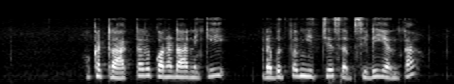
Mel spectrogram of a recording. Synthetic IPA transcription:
ɔkɐʈɾaːk̚ʈɐɾkɔnɐɽaːniki | pɾɐbʱut̪ʋɐmit͡ʃːeːsɐbsiɖiːɐnt̪ɐ

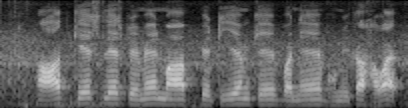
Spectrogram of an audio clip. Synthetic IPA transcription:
aːd͡ʒkeːslespɾeːmenmãpeːʈiemkebɐnebʱuːmɪkaɦɐʋaːe

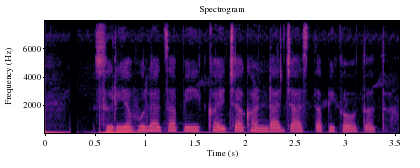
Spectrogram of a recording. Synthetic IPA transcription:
suɾjəfulat͡sapikʰːəjt͡ɕjakʰəɳɖat̪̚d͡zast̪əpikəʋt̪at̪

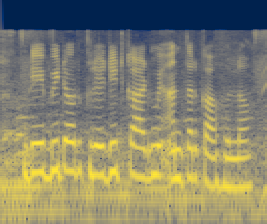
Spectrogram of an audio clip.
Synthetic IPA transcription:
ɖeːbɪʈɔːɾkɾeːɖɪʈkaːɾɖmẽʔɐ̃nt̪əɾkaɦoːlaː

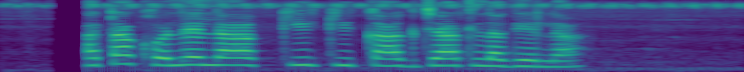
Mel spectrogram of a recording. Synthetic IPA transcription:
at̪akʰolelakiːkikaɡd͡ʑat̪ləɡela

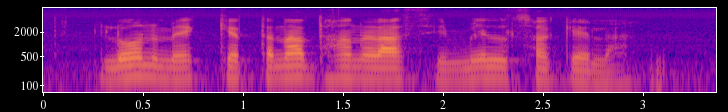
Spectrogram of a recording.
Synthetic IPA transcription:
lonmeket̪nad̪ʱənɾasimilsəkela

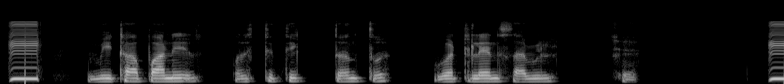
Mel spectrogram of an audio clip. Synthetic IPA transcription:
miːʈʰapaːniɾ | pəɾist̪ʰit̪ik̚ | t̪ənt̪ɾə | ʋeʈɾleɳɖsaːmil | t͡ʃʰe

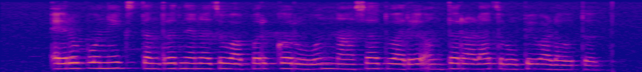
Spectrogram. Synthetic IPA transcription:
ɛɾoponikst̪ənt̪ɾəd̪nanat͡səʋapəɾkəɾuːnːasad̪ʋaɾeə̰nt̪əɾaɭat̪ɾopeʋaɽ̤əʋt̪ə

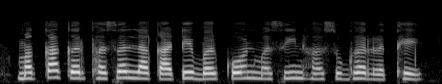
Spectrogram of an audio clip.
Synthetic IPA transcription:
məkːakəɾpʰəsəlːakaːʈebəɾkoːnməsiːnɦə̃sʊɡʱəɾːət̪ʰeː

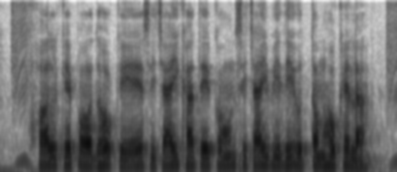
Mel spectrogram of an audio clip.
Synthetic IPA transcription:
pʰəlkepɔd̪ʱokesit͡ʃaikʰat̪iɾkɔʊnsit͡ʃaibid̪ʱiut̪ːəmɦokʰela

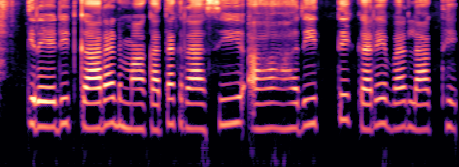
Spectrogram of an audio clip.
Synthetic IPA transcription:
kɾeːɖiʈkaːɾɐɖmãːkɐt̪ɐkɾaːsiaɦɐɾit̪kɐɾebɐɾlaːɡ̚t̪ʰeː

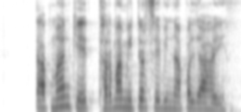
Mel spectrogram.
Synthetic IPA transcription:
t̪aːpmaːnket̪ʰəɾmamiːʈəɾsebʱinaːpəld͡ʒaːɦəi

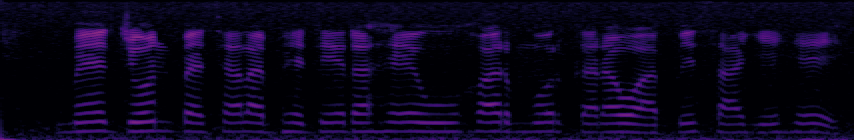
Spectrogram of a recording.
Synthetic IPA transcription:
mɛ̃ːd͡ʒoːnpɛːsaːlabʱeːt̪eɾɐɦẽuɦɐɾmoɾkɐɾaʋaːpɪsaːɡeɦɛː

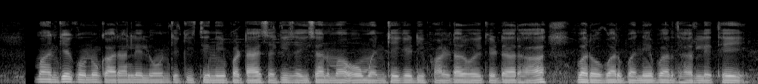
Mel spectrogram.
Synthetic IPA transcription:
maːnkekoːnokaːɾə̃leloːnkekɪst̪inɐɦĩpɐʈʰaːesɐkiʃɐɪsənmãoːmɐnkekeɖɪpʰaːlʈəɾɦoːekeɖɐɾɦa | bɐɾoːbəɾbɐnepɐɾd̪ʱɐɾleːt̪ʰeː

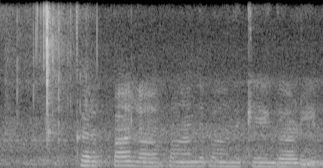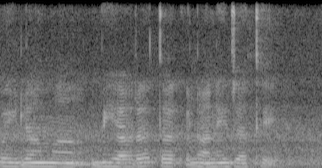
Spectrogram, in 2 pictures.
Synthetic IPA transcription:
kɐɾpaːlabãːnd̪bãːnd̪kʰeːɡaːɽiʋɐilãmãbɪɦaːɾat̪ɐklaːned͡ʑaːt̪ʰḛː

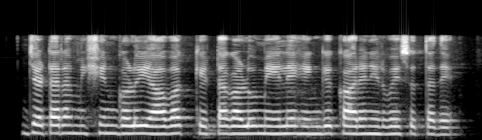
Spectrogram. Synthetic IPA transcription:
d͡ʒɐʈɐɾɐmiʂinɡɐɭujaːʋɐkɛʈːɐɡɐɭumeːle̞ɦeŋɡekaːɾjɐniɾʋɐɦisut̪ːɐd̪e̞

